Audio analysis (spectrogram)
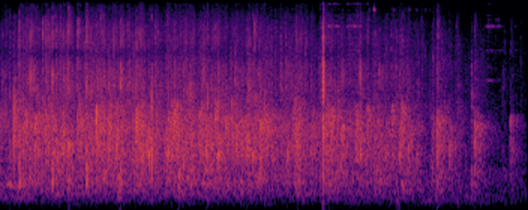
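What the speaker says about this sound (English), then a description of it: "round of applause to this guy" Audience applause at a conference on marketing and agentic AI as a speaker comes on stage, a sustained wash of clapping that holds steady and then fades toward the end.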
